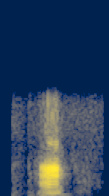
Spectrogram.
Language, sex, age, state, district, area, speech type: Manipuri, male, 18-30, Manipur, Kangpokpi, urban, conversation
